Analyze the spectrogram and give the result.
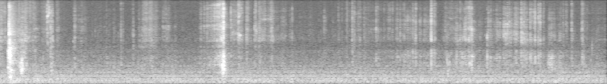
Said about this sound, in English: Now we're going to cut them out with our scissors.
